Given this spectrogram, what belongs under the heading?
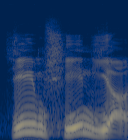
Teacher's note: جیم ادا ہوتا ہے زبان کے درمیان اور اوپر کے تالو کے درمیان سے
